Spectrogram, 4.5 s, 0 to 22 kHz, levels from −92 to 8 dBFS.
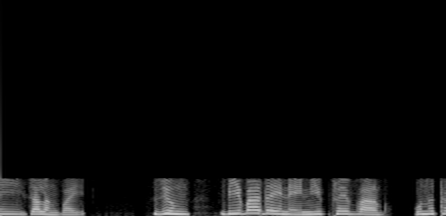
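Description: From 2.5 to 3.81 s the audio shows repeated stalls (stutter): dozens of brief gaps, none longer than 69 ms, filled by repeating the last sound, so it drags without losing anything. At 3.83 to 4.15 s comes a call audio freeze, a single 300 ms hold that fades into about 230 ms of silence before resuming. Unlike the stutter's many short stalls, this is one long stop, likely from a sudden 300 ms network delay jump emptying the jitter buffer. Throughout, the sound is band-limited at 4 kHz, which fits a narrowband call codec.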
